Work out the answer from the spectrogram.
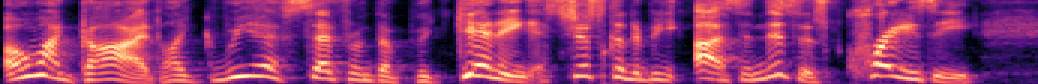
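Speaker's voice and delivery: put-on, teenager-style tantrum voice. Retelling a woman's reaction to a family visit; mimicking a teenage tantrum. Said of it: "she threw a teenager level fit about it".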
